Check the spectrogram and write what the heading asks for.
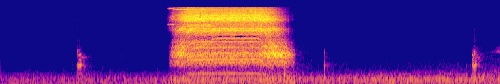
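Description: OnagoFly quadcopter's four bare motors, with no propellers fitted, spinning up as they are armed from the transmitter: a steady high whine that starts about three and a half seconds in, lasts about two and a half seconds and then stops. A few faint clicks come before and after it.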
